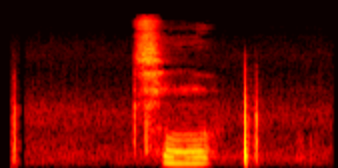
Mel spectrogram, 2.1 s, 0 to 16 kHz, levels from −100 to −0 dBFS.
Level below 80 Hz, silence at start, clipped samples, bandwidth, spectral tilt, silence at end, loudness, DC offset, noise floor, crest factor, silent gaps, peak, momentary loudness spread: -76 dBFS; 0.1 s; under 0.1%; 11.5 kHz; -4 dB/octave; 0.5 s; -34 LUFS; under 0.1%; -66 dBFS; 30 dB; none; -6 dBFS; 21 LU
